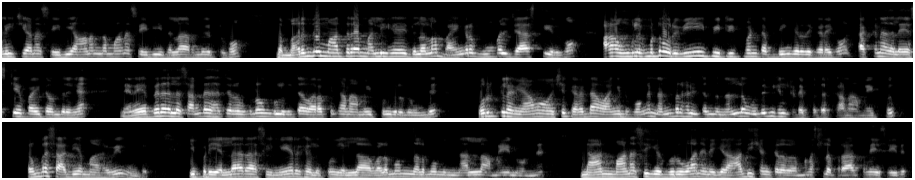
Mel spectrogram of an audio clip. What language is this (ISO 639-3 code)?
tam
